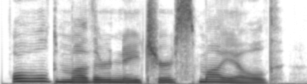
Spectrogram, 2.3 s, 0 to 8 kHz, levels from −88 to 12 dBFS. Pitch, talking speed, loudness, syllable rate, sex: 210 Hz, 105 wpm, -13 LUFS, 4.0 syllables/s, female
